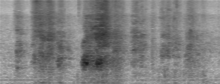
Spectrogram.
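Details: ['Indoor nighttime zoomies between two French Bulldogs, a black male and a red fawn female: one short, harsh growling bark burst during rough play, with softer huffs around it.']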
